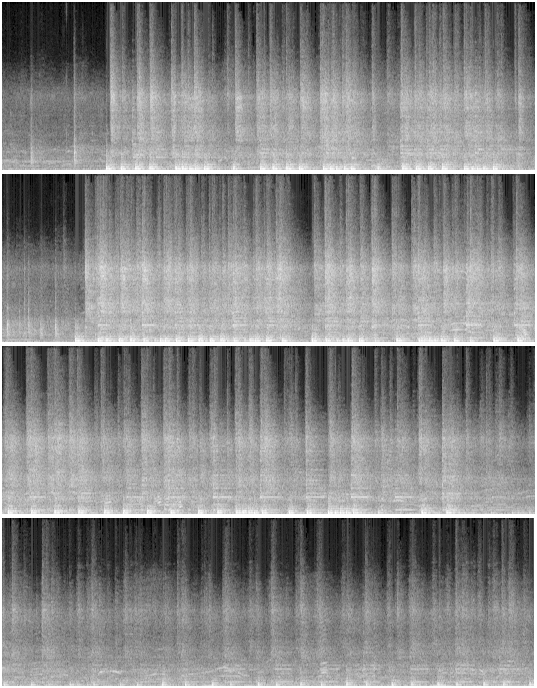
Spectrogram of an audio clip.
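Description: Lion dance percussion: a drum beaten in rapid strokes with clashing cymbals and a ringing gong. It comes in loud about a second and a half in, drops briefly near eight seconds, and eases off over the last third.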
